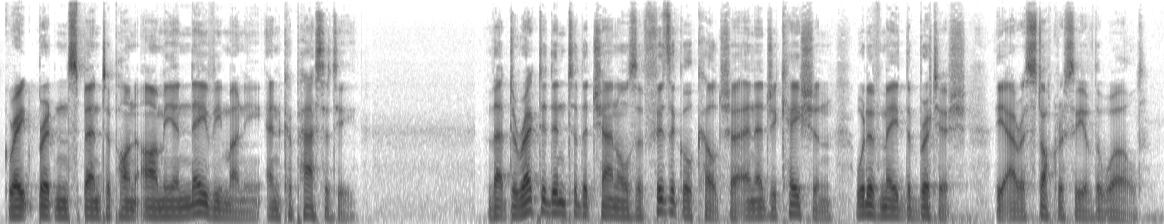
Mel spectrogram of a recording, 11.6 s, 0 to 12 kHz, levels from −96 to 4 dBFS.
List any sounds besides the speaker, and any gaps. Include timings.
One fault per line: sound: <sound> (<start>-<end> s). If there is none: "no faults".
no faults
